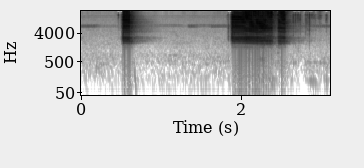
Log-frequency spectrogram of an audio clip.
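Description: A night-calling insect gives two harsh, high buzzing bursts, the second longer and pulsing near its end.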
